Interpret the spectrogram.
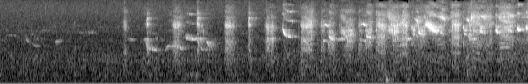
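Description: Birds chirping: a few faint chirps at first, then from about a second in a busy mix of quick high chirps and short whistled sweeps that grows denser toward the end.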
